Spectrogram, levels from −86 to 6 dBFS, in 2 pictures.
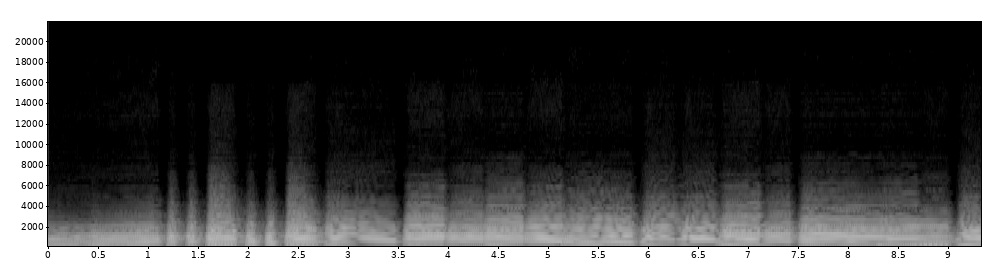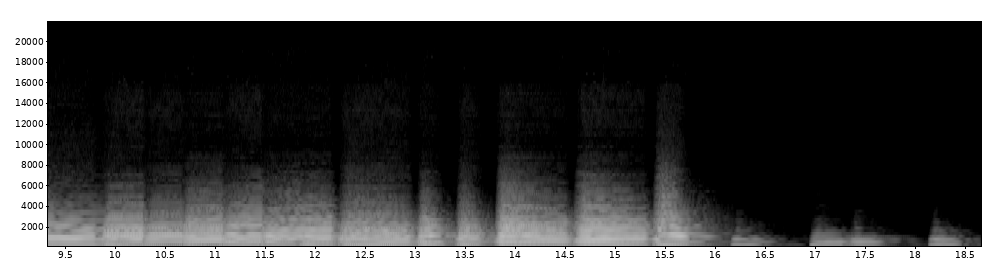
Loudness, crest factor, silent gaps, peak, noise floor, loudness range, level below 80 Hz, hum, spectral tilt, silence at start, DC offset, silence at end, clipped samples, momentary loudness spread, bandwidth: -24 LUFS; 18 dB; none; -8 dBFS; -57 dBFS; 2 LU; -56 dBFS; none; -6 dB/octave; 0 s; under 0.1%; 0.2 s; under 0.1%; 15 LU; 9.6 kHz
